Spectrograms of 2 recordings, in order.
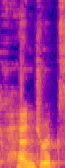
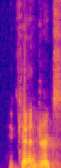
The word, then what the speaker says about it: Kendricks: you take a look at their defense Eric Hendrick is that how you say his name he's having a hell of a SE Kendricks okay he's got 84 tackles at the linebacker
